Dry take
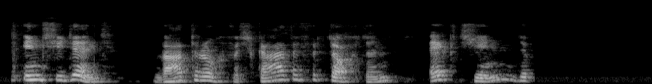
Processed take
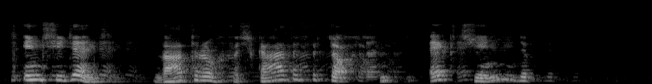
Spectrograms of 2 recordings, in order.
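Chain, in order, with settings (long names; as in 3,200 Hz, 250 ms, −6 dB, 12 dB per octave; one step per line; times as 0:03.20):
0:03.37–0:03.80: high-pass filter 140 Hz → 540 Hz 24 dB per octave
repeating echo 261 ms, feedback 20%, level −20 dB
level −7 dB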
